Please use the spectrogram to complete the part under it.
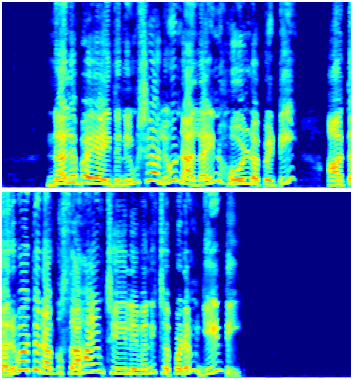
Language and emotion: Telugu, angry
